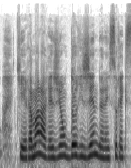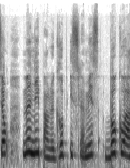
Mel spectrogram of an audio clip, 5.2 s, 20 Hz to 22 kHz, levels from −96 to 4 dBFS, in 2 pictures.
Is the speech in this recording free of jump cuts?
yes; 0 cuts

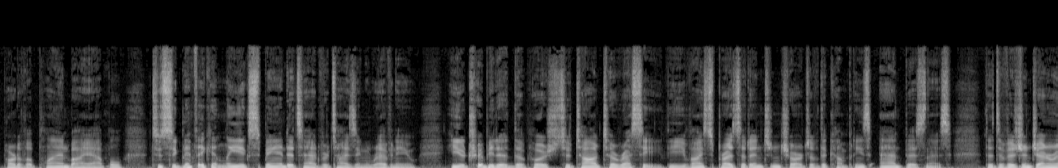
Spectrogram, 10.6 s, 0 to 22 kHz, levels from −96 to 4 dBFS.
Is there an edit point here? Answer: no; 0 cuts

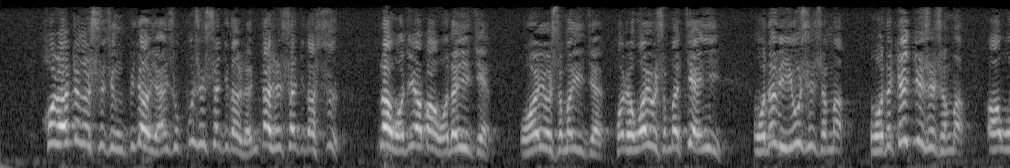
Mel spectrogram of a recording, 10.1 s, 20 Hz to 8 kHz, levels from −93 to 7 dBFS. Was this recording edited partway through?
yes; 2 cuts; at 7.5 s, 8.7 s

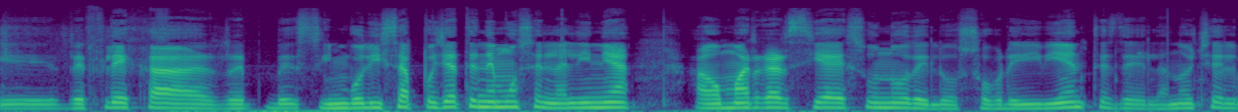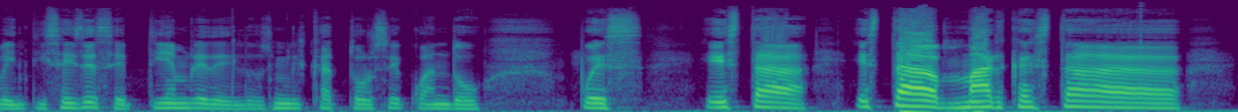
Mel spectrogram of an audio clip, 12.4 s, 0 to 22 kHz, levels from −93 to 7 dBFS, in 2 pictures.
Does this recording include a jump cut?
no; 0 cuts

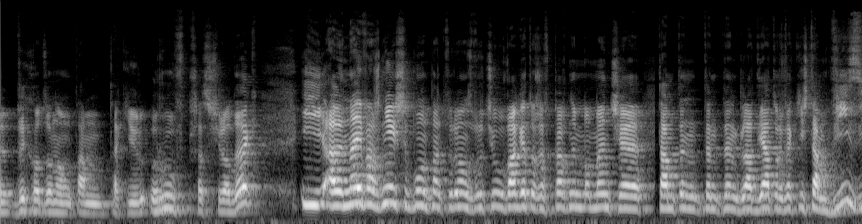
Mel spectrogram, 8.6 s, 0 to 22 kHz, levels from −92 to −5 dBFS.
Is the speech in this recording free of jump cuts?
no; 1 cut; at 6.5 s

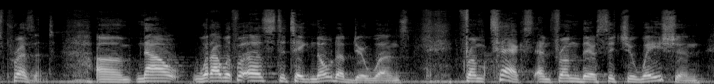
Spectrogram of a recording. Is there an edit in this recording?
yes; 2 cuts; at 2.3 s, 4.8 s

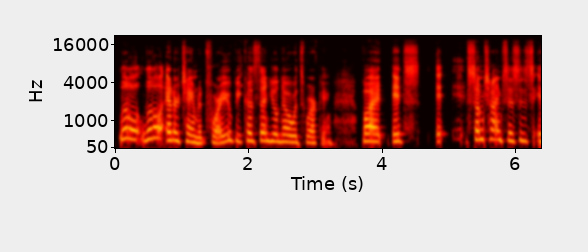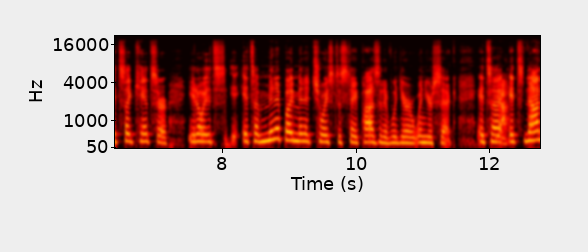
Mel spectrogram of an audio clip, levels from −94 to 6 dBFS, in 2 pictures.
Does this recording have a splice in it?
no; 0 cuts

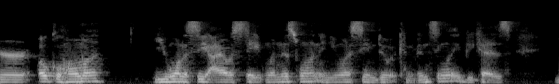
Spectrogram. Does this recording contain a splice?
no; 0 cuts

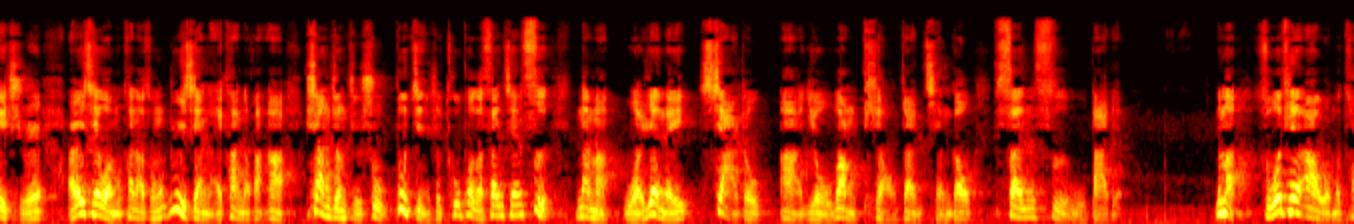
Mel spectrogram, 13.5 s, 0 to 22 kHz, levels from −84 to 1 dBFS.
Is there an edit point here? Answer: no; 0 cuts

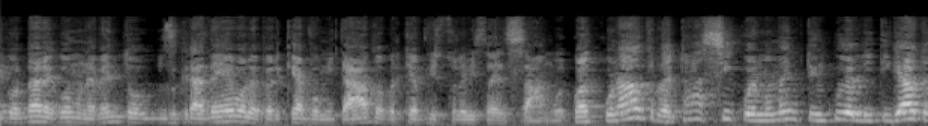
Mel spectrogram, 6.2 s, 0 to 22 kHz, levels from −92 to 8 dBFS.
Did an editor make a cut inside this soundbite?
no; 0 cuts

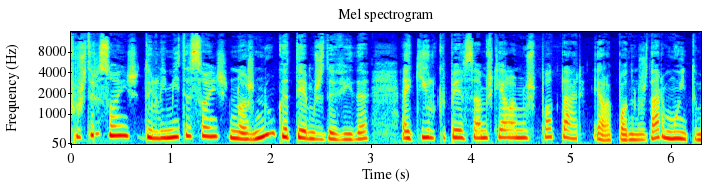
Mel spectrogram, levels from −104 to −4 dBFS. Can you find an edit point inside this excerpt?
no; 0 cuts

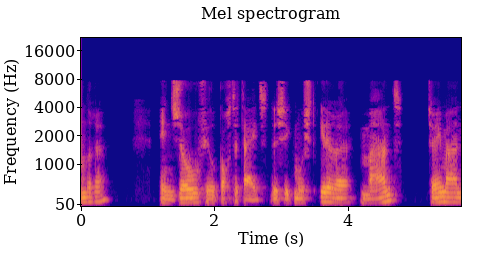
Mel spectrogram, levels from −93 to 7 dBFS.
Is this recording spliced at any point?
no; 0 cuts

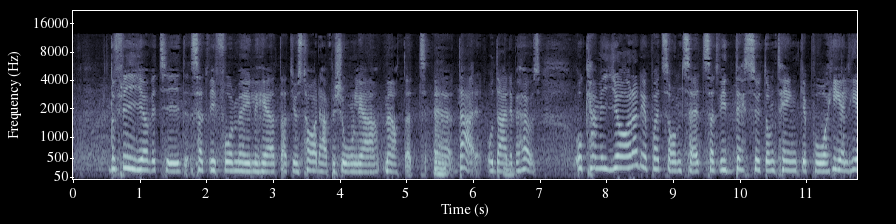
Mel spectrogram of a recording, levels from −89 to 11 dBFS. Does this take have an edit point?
no; 0 cuts

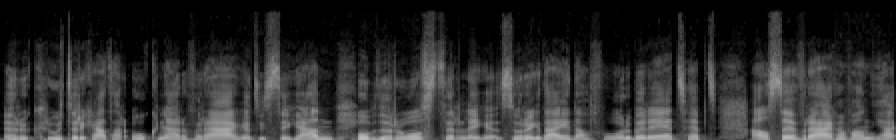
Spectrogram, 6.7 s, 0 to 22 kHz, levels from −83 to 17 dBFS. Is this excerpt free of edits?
no; 1 cut; at 2.7 s

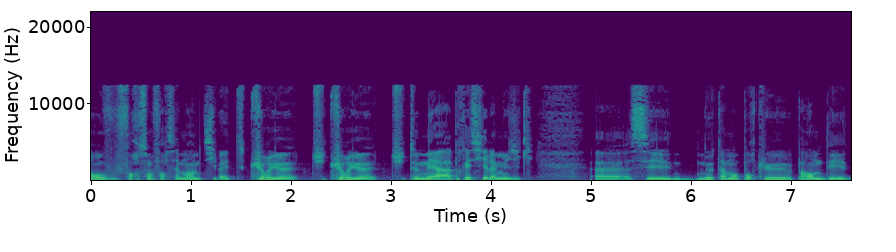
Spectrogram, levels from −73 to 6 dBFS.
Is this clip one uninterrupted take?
no; 3 cuts; at 1.3 s, 2.4 s, 6.6 s

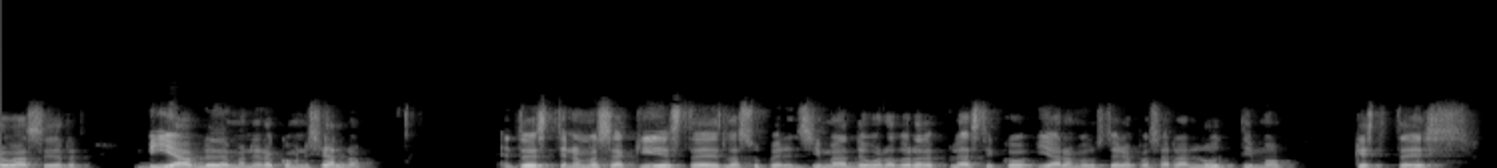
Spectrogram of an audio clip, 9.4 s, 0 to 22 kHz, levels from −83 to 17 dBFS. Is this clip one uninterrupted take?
yes; 0 cuts

